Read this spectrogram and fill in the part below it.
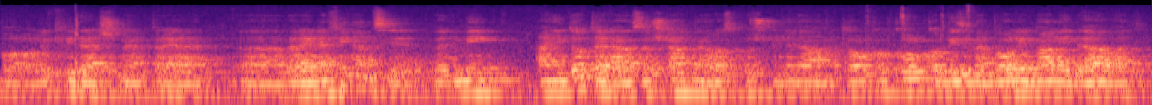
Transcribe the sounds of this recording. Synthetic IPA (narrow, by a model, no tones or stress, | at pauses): bɔlɔlikʋid̪at͡ʃnɛːpɾɛ | ʋɛɾɛjnɛfinant͡siɛʋɛɟmi | aɲid̪ɔt̪ɛɾazzɔʃt̪aːt̪nɛːɦɔɾɔspɔt͡ʃt̪uɲɛd̪aːʋamɛt̪ɔlkɔkɔlkɔbizmɛbɔlimalid̪aːʋac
